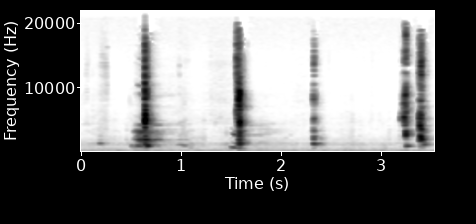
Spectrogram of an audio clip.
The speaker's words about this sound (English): Can you hear me eating my watermelon?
